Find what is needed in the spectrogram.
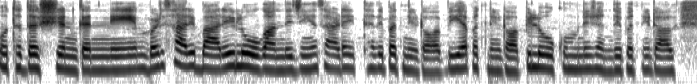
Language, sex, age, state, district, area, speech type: Dogri, female, 18-30, Jammu and Kashmir, Udhampur, rural, spontaneous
